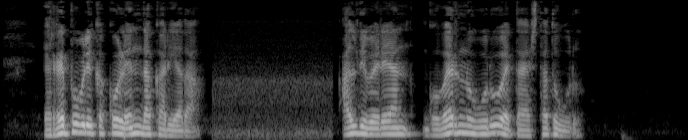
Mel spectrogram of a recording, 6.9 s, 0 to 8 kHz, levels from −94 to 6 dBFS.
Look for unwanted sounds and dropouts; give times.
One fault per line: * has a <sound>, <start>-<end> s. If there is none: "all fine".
all fine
